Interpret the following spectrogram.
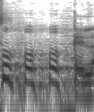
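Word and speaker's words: قلعہ: ये बोला कि ये किला होता है, बस प्रोनाउंसिएशन काफ वाली जो होती है ना, ये फ्रॉम एपिग्लॉटिस, यस, किला होता है ये जरा इस तरह से।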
